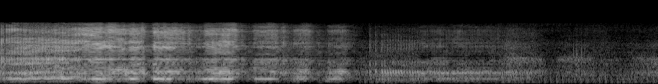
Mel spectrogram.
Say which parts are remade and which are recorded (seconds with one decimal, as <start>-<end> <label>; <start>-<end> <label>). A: 0.0-0.8 recorded; 0.8-3.6 remade; 3.6-4.2 recorded; 4.2-5.0 remade; 5.0-6.6 recorded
